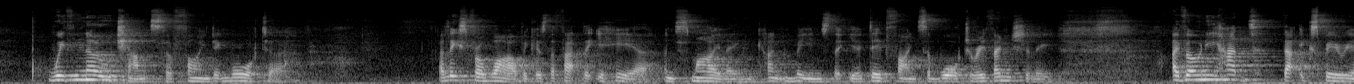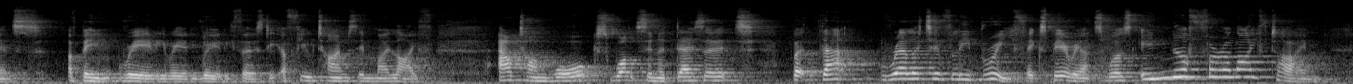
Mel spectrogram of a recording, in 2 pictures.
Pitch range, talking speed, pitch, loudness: 135-195 Hz, 140 wpm, 155 Hz, -21 LUFS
